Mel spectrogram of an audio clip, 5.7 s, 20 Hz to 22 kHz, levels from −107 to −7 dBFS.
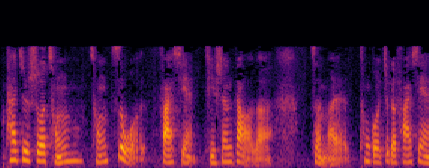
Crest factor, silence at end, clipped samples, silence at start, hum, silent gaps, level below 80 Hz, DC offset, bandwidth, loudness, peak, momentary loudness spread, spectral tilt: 22 dB; 0 s; under 0.1%; 0.1 s; none; none; -72 dBFS; under 0.1%; 7.4 kHz; -35 LUFS; -12 dBFS; 10 LU; -6.5 dB/octave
